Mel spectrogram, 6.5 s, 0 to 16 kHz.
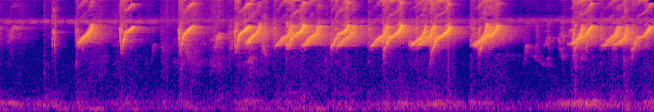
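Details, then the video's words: High, bright upslurred chirps from five-colour and seven-colour sunbirds, used as a trapping lure through a loudspeaker, coming in quick runs with short pauses between. "Tiếng chim hút mật 5 màu và 7 màu"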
